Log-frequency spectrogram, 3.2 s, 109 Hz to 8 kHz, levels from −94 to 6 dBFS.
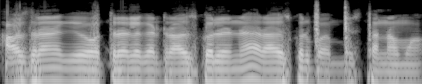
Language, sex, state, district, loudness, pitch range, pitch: Telugu, male, Andhra Pradesh, Srikakulam, -16 LUFS, 110-120 Hz, 115 Hz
